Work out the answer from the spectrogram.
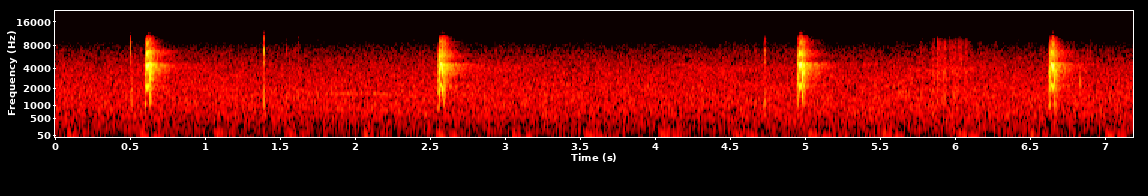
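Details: Great spotted woodpecker at Lake Tavatuy, Middle Urals, on 17 June 2017, giving sharp, high 'kik' notes about every two seconds, with a few fainter ticks between them in a quiet setting.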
